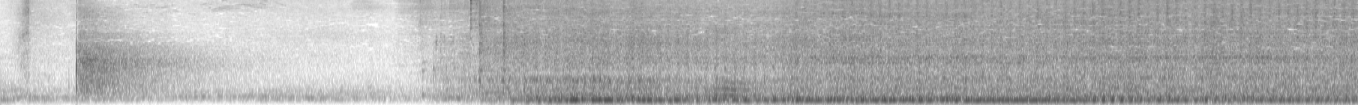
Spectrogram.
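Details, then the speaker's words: Honda Beat Pop automatic scooter, used-bike check, cold start: starter click and whir, engine catches at high unloaded idle then settles to steady idle; normal, no strange noises. "suaranya tinggi kemudian dia akan kembali stasioner itu posisi yang bagus suaranya cek suaranya normal tidak ada suara yang asing"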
